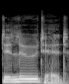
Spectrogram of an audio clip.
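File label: "deluded", British English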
